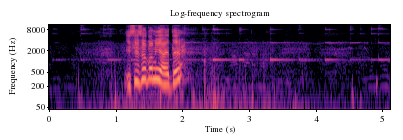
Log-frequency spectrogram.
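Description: A goat on a mountain trail lets out one loud, wavering bleat, followed by people talking quietly.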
